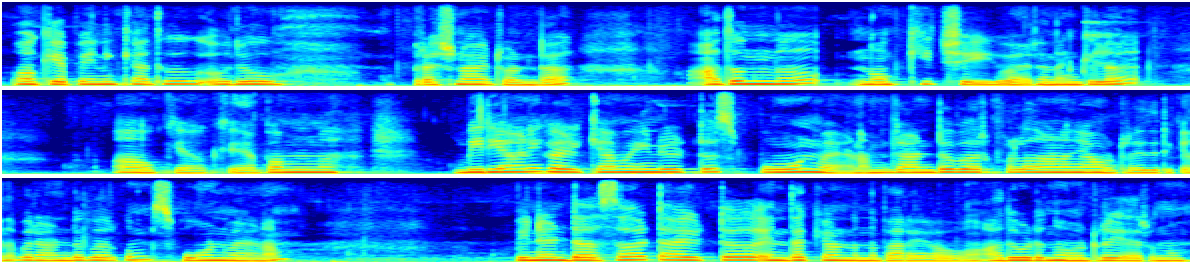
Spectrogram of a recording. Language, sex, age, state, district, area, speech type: Malayalam, female, 18-30, Kerala, Alappuzha, rural, spontaneous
